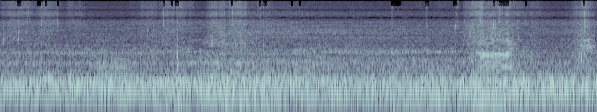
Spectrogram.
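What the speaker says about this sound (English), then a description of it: "you can tell just by my hand that it is a big fan" A large blower fan inside an inflatable Halloween decoration of Dracula rising from a coffin runs close by as a steady, loud, broadband whoosh and rumble, like rushing air, with brief handling noises.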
